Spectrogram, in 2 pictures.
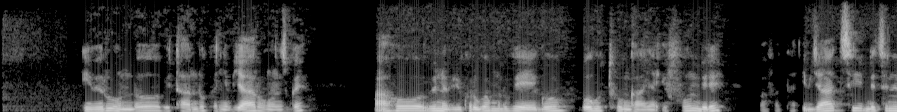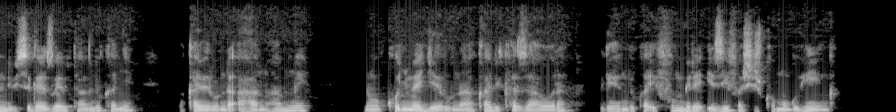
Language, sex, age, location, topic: Kinyarwanda, male, 18-24, Huye, agriculture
